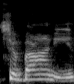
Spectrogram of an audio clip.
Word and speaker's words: Chobani: All right, Chobani, is that how you pronounce that company? – Yep.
